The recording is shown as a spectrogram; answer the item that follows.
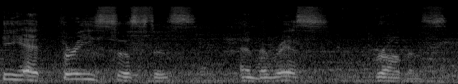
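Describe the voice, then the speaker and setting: Against noticeable background noise and audible room echo, a woman speaks at a very slow pace at medium pitch with ordinary pitch variation. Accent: American. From US South, Roanoke, Virginia. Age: 90s. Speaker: family elder. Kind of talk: interview. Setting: family reunion.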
